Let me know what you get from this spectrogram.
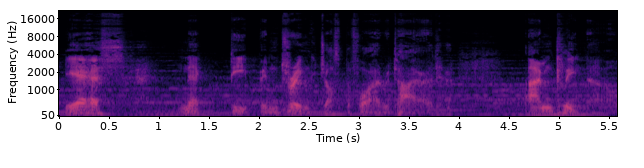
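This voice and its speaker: An actor playing a weary, dutiful older alien general in a video game, speaking gravely and earnestly. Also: male voice, sits low, sing-song, slow, music in the background, heavily acted. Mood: grave, resolute. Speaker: military general. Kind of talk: dramatic video game acting.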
